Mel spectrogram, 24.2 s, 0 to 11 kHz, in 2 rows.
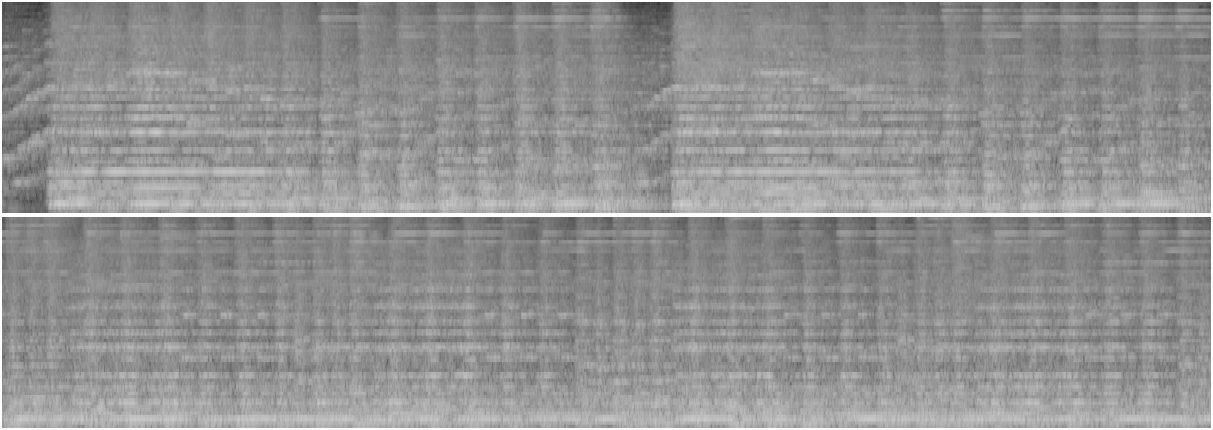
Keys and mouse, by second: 3.1 Tab, 4.1 ctrl+r, 6.3 click, 8.4 Tab, 9.7 Tab, 12.3 ctrl+r, 13.5 click, 13.5 Tab, 14.8 Tab, 15.2 ctrl+r, 16.5 click, 16.7 ctrl+r, 18.1 click, 18.1 Tab, 23.4 KP_7.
